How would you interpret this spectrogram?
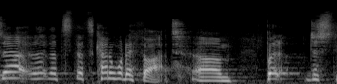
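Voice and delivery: hammed-up high pastor voice, knowing; mock pastor voice. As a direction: play the boss who half-expected it. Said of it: "And he goes".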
